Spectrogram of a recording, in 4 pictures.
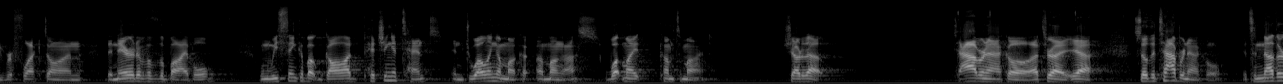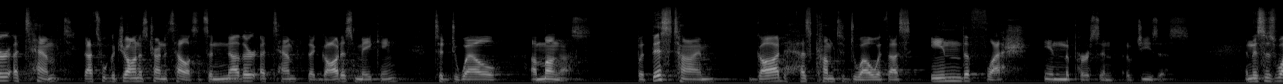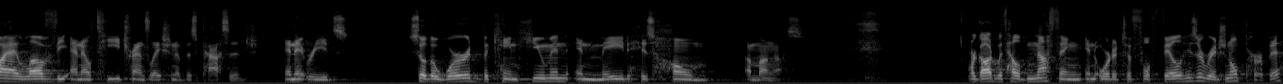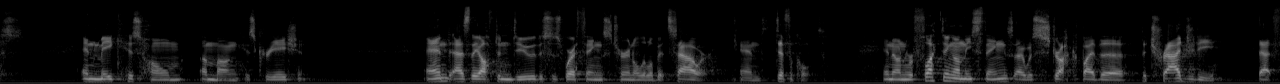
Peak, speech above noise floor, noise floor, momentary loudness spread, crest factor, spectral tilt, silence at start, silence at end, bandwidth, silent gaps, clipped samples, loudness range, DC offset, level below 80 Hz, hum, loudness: -14 dBFS; 28 dB; -65 dBFS; 15 LU; 24 dB; -2.5 dB/octave; 0 s; 0 s; 15.5 kHz; none; under 0.1%; 8 LU; under 0.1%; -66 dBFS; none; -36 LUFS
